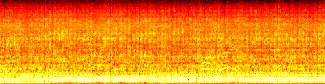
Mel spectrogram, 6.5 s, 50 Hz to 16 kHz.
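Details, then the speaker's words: Rebuilt turbo Honda Accord (CD5) engine on first startup with only bare essentials, open exhaust and no intake piping: loud idle holding an even, steady beat with no misses or stumbles; motor sounds healthy, all injectors firing. "at least I know the motor is healthy it runs all the injectors are firing it seems like it's in pretty good time I don't have any you know misses"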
